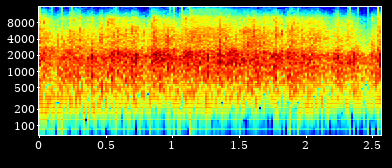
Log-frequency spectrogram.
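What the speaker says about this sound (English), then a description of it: "I love that that got applause" Audience applause fills the room steadily for a couple of seconds, dense clapping from a crowd at a talk, even and sustained without voices on top.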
